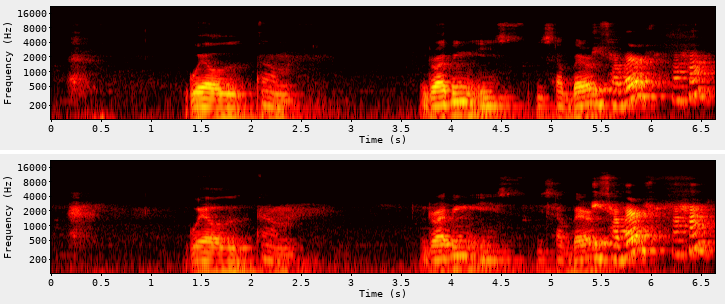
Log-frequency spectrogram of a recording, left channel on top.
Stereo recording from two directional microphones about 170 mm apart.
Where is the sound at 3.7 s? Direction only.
20° left (ahead or behind).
